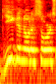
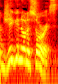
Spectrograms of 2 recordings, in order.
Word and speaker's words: Giganotosaurus: its name is it giganotosaurus or giganotosaurus it's time for a side note no really i searched online and i found out different sources either pronounce this dinosaur's name with a giga or jiga both pronunciations seem to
